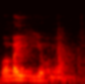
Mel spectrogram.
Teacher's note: ادغام ناقص ہے، مکمل ادغام نہیں ہے کیونکہ نون کی آواز باقی ہے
